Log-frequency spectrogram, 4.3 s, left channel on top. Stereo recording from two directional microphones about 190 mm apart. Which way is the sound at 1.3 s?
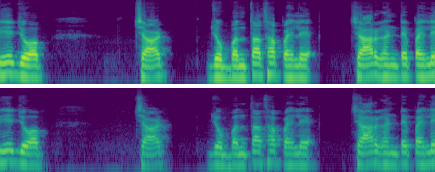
45° left (ahead or behind).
